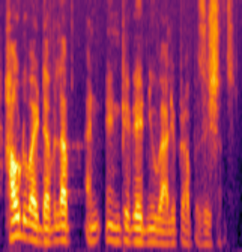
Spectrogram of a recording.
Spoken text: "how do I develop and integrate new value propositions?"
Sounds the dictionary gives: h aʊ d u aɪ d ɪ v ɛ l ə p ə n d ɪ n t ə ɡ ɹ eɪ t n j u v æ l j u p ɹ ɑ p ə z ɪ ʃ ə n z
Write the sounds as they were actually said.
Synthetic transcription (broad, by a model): h aʊ d u aɪ d ɪ v ɛ l ə p ə n d ɪ n t ə ɡ ɹ eɪ t n j u v æ l j u p ɹ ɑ p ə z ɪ ʃ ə n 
